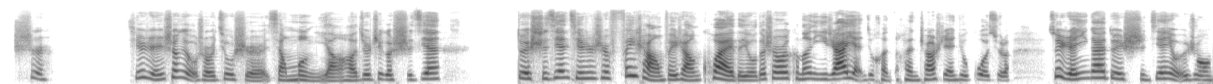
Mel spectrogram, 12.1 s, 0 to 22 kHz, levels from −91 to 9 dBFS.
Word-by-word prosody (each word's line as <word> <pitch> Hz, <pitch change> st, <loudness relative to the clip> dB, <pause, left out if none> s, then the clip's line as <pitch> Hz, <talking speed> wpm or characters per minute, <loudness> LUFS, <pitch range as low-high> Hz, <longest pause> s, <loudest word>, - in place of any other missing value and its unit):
是， 260 Hz, -7 st, -10 dB, 0.8 s
其 300 Hz, -, -11 dB
实 325 Hz, -, -3 dB
人 240 Hz, -5 st, -3 dB
生 320 Hz, +4 st, -1 dB
有 -, -, -3 dB
时 205 Hz, -, -8 dB
候 190 Hz, -, 0 dB
儿 -, -, -6 dB
就 240 Hz, +3 st, -6 dB
是 170 Hz, -6 st, -4 dB
像 200 Hz, -2 st, -3 dB
梦 200 Hz, -2 st, -4 dB
一 -, -, -15 dB
样 170 Hz, 0 st, -2 dB
哈， 185 Hz, -1 st, -1 dB
就 230 Hz, +5 st, -4 dB
这 245 Hz, +2 st, -5 dB
个 220 Hz, -, -2 dB
时 220 Hz, -, -5 dB
间 260 Hz, +4 st, +1 dB, 0.7 s
对， 275 Hz, -3 st, +1 dB
时 270 Hz, +1 st, 0 dB
间 315 Hz, +3 st, 0 dB
其 285 Hz, -3 st, -2 dB
实 280 Hz, 0 st, -5 dB
是 290 Hz, +1 st, -3 dB
非 400 Hz, +8 st, -1 dB
常 200 Hz, -, +3 dB
非 215 Hz, 0 st, -2 dB
常 195 Hz, -3 st, +1 dB
快 260 Hz, -5 st, +7 dB
的， 195 Hz, -, -6 dB
有 190 Hz, 0 st, -3 dB
的 240 Hz, -, -3 dB
时 280 Hz, -, -3 dB
候 280 Hz, -, +4 dB
儿 280 Hz, -, +2 dB
可 275 Hz, -1 st, -12 dB
能 255 Hz, +1 st, -2 dB
你 250 Hz, -2 st, -10 dB
一 -, -, -6 dB
眨 250 Hz, +2 st, +10 dB
眼 265 Hz, -, -1 dB
就 225 Hz, -, -11 dB
很 195 Hz, -, -8 dB
很 210 Hz, -3 st, -7 dB
长 225 Hz, +3 st, +1 dB
时 -, -, -12 dB
间 205 Hz, -3 st, -4 dB
就 210 Hz, -2 st, -9 dB
过 220 Hz, +1 st, -5 dB
去 205 Hz, -1 st, -10 dB
了。 185 Hz, -, -6 dB, 0.4 s
所 375 Hz, -, -1 dB
以 -, -, +4 dB
人 245 Hz, 0 st, +3 dB
应 285 Hz, -, -10 dB
该 305 Hz, 0 st, +4 dB
对 275 Hz, -5 st, -3 dB
时 230 Hz, -2 st, -3 dB
间 270 Hz, +6 st, -3 dB
有 255 Hz, -, -4 dB
一 -, -, -7 dB
种 205 Hz, -2 st, 0 dB
240 Hz, 320 characters per minute, -27 LUFS, 205-275 Hz, 0.8 s, 眨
